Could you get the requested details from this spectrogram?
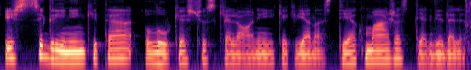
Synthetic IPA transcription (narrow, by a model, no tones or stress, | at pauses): ɪʃʲsʲɪɡɾʲiːnʲɪŋʲkʲɪt̪ʲɛlˠuːkʲɛsʲt͡ʃʲʊskʲɛlʲoːnʲɛjkʲiɛkʋʲiɛnɐst̪ʲiɛkmɑːʒɐst̪ʲiɛkd̪ʲɪd̪ʲɛlʲɪs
